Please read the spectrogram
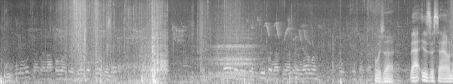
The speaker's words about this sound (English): That is the sound of a tortoise breathing. That's cool.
